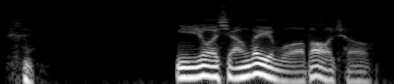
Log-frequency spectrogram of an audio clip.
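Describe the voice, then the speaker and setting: A man's voice: slow pace, warm tone, no echo, studio quality. A man voicing a proud but crippled wealthy man who speaks with weary, bitter restraint. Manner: low, subdued, bitter wry tone.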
